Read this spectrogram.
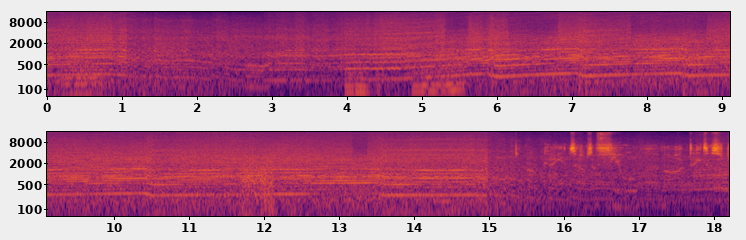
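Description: A Formula One car engine drops in pitch as the car brakes for a corner in a racing game.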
